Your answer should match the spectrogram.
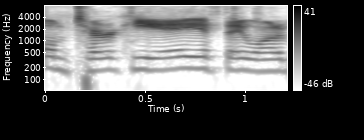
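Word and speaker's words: Türkiye: Three syllables, Turkey-ye.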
